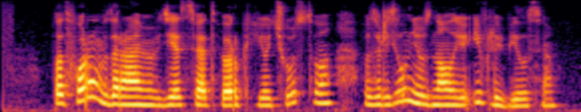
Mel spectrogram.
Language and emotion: Russian, neutral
